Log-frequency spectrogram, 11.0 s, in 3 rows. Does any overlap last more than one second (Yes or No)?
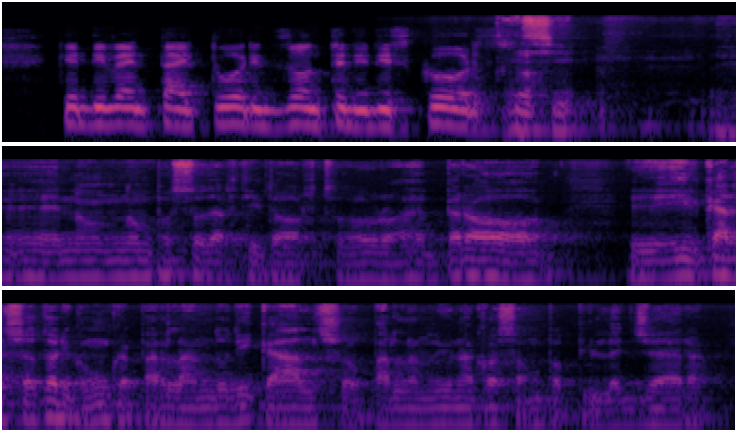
No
